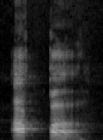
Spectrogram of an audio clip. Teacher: قلقلے میں مخرج کی آواز ٹکر کھا کر واپس آتی ہے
